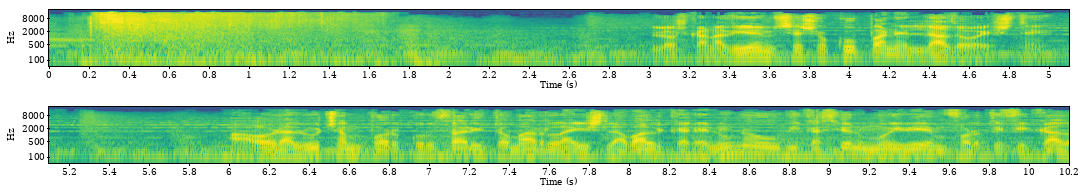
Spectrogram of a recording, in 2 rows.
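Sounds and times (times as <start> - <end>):
heavy artillery fire from a World War II battle in the southwest Netherlands: 0.1 - 1.8
speech: 3.0 - 5.2, 6.0 - 10.1.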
